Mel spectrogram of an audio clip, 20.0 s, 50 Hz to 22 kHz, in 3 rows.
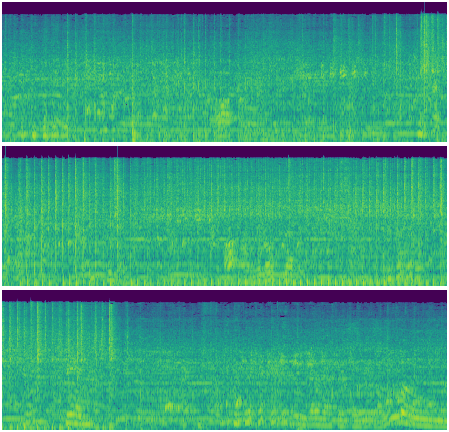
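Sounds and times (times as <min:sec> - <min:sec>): dog toy rattling rapidly: 0:00.0 - 0:20.0
tinny electronic tune: 0:01.5 - 0:20.0.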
